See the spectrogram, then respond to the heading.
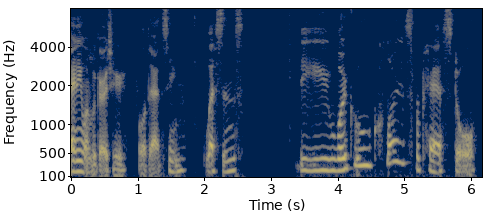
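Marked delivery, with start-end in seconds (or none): none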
